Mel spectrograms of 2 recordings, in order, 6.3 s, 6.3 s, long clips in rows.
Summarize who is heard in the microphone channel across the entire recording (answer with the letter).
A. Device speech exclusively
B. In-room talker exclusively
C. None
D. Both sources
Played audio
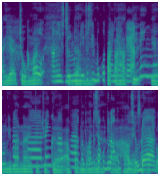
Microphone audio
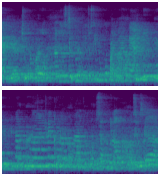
A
